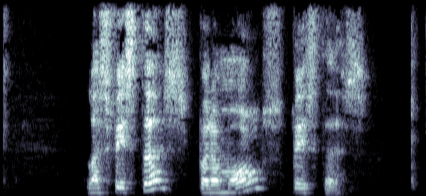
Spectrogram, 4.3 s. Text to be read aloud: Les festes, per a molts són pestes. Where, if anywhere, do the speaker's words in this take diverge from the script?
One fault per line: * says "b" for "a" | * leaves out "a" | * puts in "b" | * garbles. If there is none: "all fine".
* leaves out "són"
